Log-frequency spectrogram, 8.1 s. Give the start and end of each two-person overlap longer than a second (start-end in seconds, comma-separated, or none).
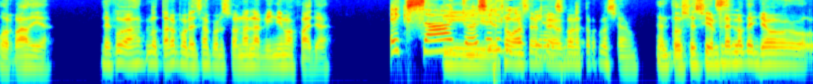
4.4-5.8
